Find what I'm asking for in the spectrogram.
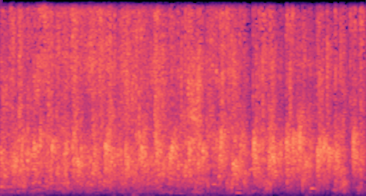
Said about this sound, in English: Round of applause for that beautiful dumbass motherfucker.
